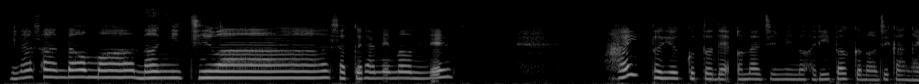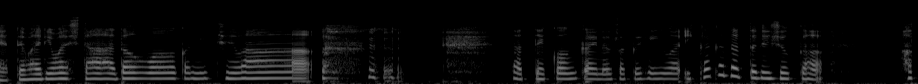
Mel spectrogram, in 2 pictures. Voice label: まったりフリートーク

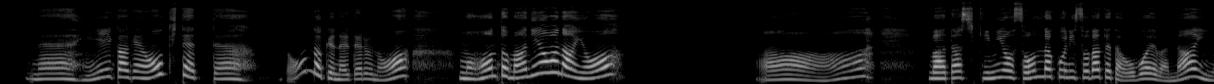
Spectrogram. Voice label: 目覚ましボイス; 負けヒロインの白ギャルちゃん～頼りになる後輩くんと二人だけの秘密～

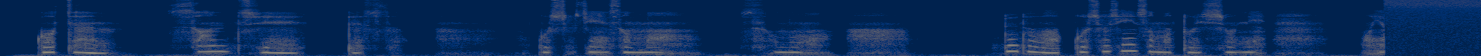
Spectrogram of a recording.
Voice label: 時報ボイス 午前3時です

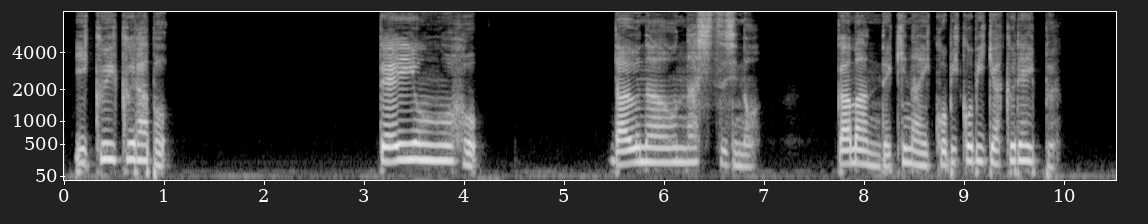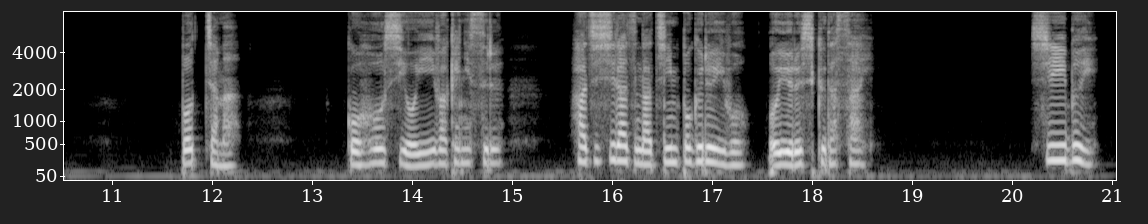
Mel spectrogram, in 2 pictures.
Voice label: タイトルコール, ASMR

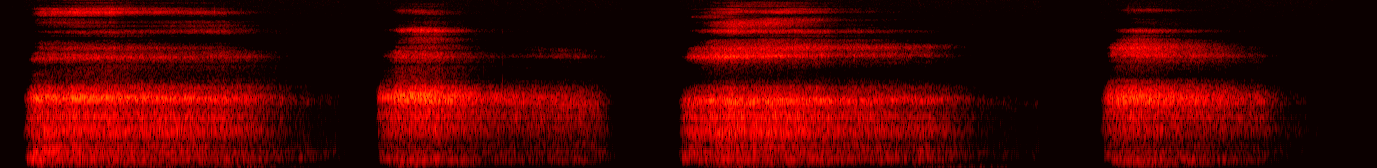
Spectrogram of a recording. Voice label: 添い寝ループ, ASMR; 聖女のお仕事～ダウナー不思議系な聖女ルチアとあまらぶ子作りライフ～

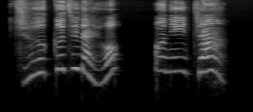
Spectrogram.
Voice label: 時報19時; 全肯定ロリママのあまあまでえっちな添い寝; いもおかASMR

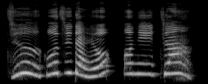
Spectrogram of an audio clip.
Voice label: 時報15時, ASMR

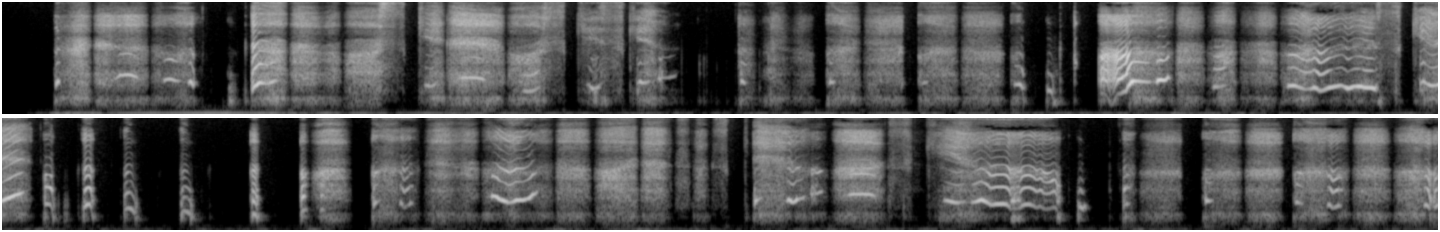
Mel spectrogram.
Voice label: 密着好き好き連呼エッチループトラック, ASMR

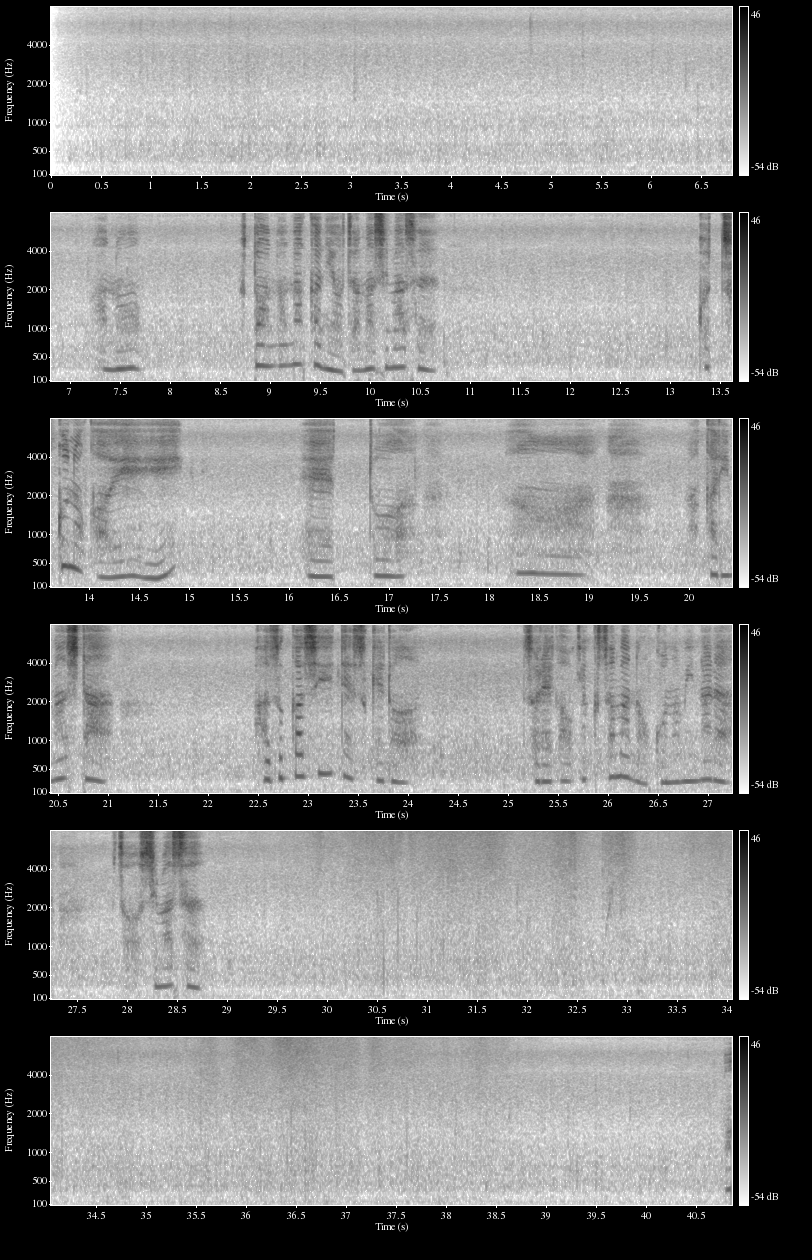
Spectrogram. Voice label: 添い寝 雨の森の話（右側）; しずく

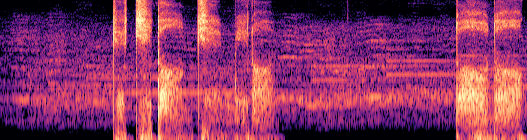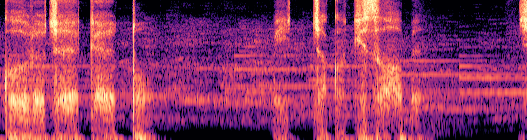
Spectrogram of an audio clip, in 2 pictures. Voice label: タイトルコール

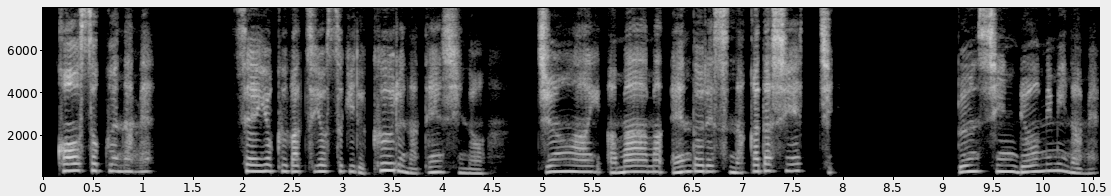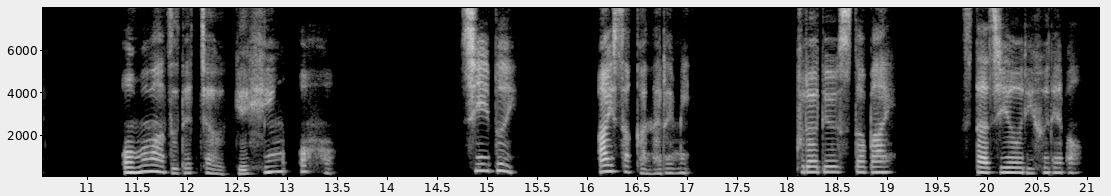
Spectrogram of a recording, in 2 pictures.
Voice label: タイトルコール

